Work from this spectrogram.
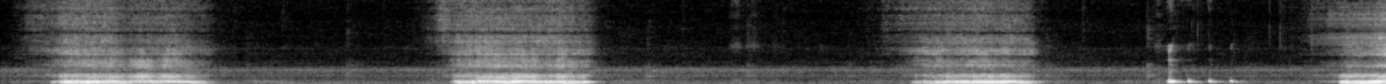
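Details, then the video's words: Raissa, a sleeping dog, snores loudly: three long, rasping, deep snores spaced about four seconds apart, each lasting over a second, followed by a few short snorting breaths at the end. "Raissa, der am lautest schnarchende Hund der Welt"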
